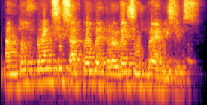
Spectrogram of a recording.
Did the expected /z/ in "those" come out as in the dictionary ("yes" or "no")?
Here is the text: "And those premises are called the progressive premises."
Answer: no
